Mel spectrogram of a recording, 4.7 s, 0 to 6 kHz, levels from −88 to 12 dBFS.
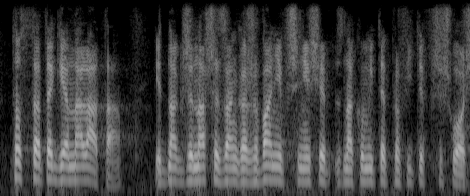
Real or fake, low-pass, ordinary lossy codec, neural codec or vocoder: real; 5.4 kHz; Opus, 32 kbps; none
